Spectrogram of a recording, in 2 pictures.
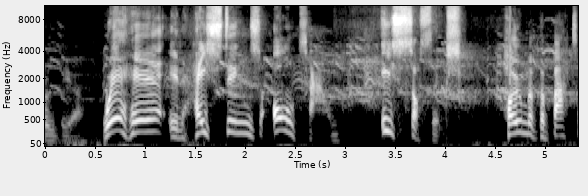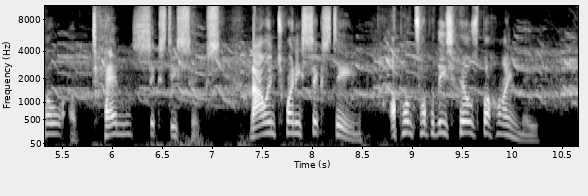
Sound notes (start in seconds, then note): none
